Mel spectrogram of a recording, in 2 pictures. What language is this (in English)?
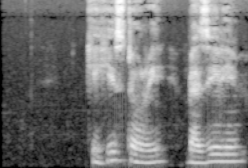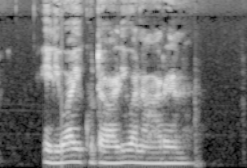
Swahili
